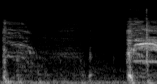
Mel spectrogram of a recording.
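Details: Two harsh, forceful cough bursts from an adult, separated by a brief quiet pause, in a smoky room.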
